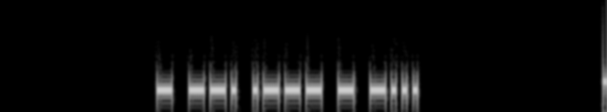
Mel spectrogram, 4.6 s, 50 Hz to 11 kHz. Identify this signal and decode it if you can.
Morse code, heard as a keyed tone, about 30 wpm, 690 Hz. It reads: TGJTB
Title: Code Groups - 5 Letters - 30wpm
